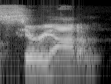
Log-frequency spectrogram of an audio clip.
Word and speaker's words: seriatim: The old practice in English courts was to have something called seriatim. It's spelled, spelled S-E-R-I-A-T-I-M.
